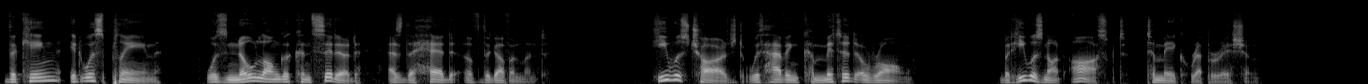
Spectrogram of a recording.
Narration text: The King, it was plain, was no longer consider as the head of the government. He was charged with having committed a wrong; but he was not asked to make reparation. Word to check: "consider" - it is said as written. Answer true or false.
false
